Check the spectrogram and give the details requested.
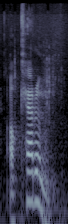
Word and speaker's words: academy: 이거 학원이란 뜻의 단어인데 100이면 100 여러분들이 아카데미라고 읽어요. 그쵸? 근데 여러분들 실제로 이거 원어민들은 어떻게 읽어? 어카데미 이렇게 읽어.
